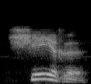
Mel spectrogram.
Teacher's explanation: This r sound comes from the back of your throat.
